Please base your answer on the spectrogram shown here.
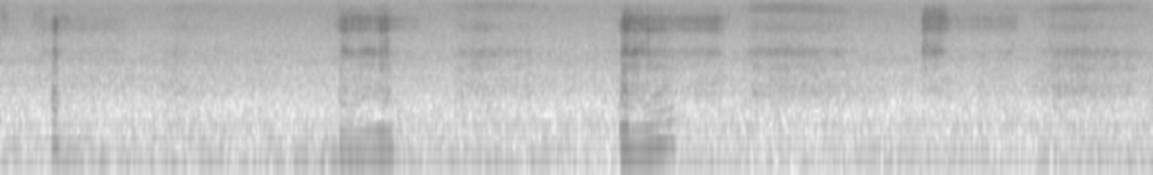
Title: Snoring Cat Like a Human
